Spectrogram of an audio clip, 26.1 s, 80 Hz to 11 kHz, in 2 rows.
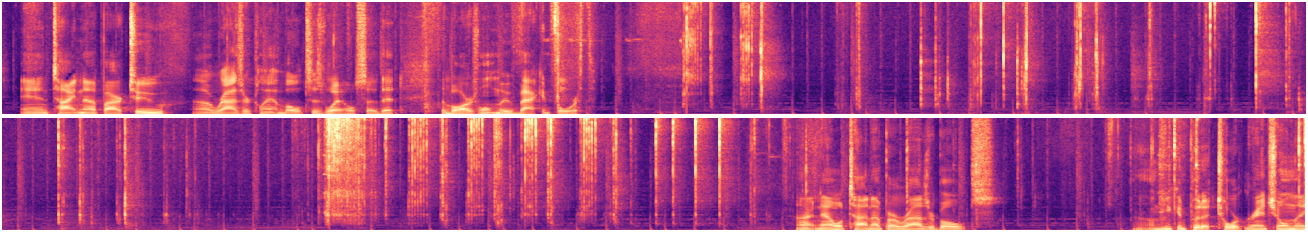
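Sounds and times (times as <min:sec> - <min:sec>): ratchet wrench clicking: 0:06.8 - 0:07.8, 0:09.2 - 0:11.0, 0:12.0 - 0:12.9, 0:16.2 - 0:20.7.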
